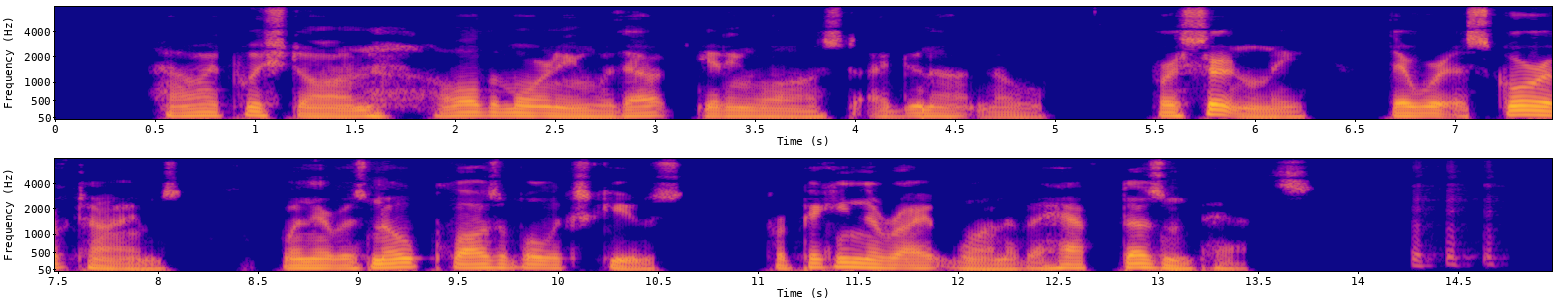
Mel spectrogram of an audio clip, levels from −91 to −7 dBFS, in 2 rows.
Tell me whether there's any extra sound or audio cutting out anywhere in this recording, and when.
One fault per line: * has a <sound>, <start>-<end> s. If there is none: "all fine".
* has a laugh, 14.3-14.8 s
